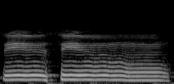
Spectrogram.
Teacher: Ikhfa syafawi bacanya kadar dua harakat. Mim yang bibir itu hampir bersentuhan saja dua harakat.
